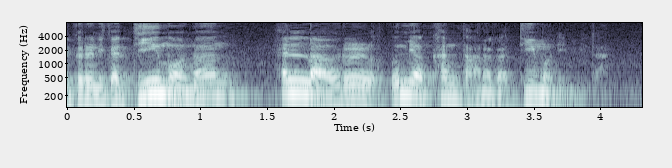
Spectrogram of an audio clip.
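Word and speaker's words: demon: 우리는 뭐 데몬 이렇게 부르기도 하는데 이제 보통 이제 영어식 발음은 디몬입니다.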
